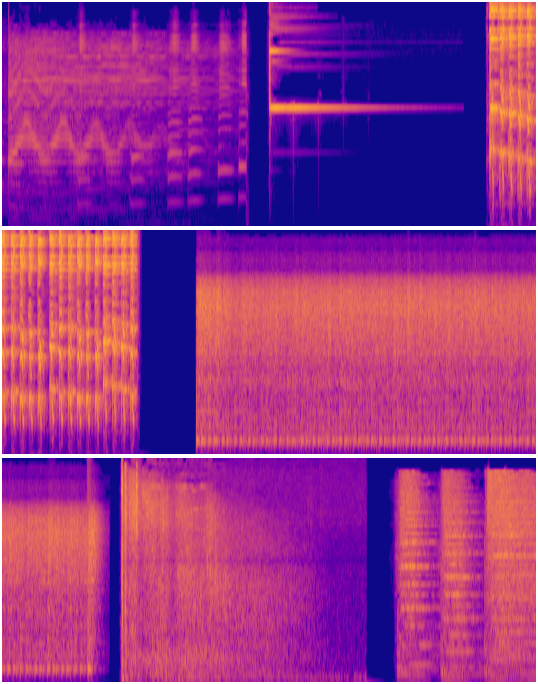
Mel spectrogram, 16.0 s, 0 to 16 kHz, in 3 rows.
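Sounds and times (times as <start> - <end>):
snare drum roll: 7.3 - 12.8.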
